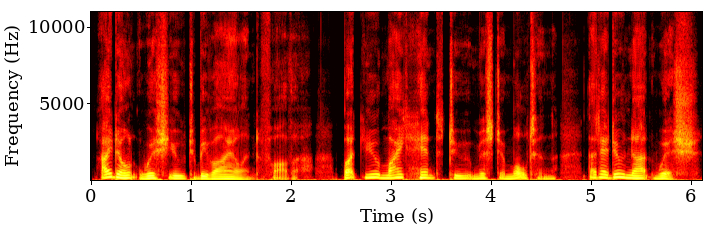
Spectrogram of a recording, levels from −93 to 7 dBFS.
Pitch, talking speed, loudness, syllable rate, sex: 150 Hz, 195 wpm, -17 LUFS, 4.4 syllables/s, male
